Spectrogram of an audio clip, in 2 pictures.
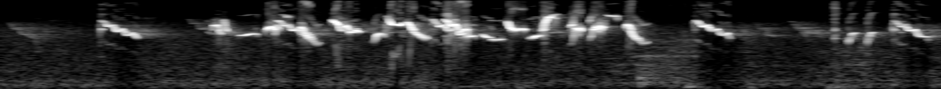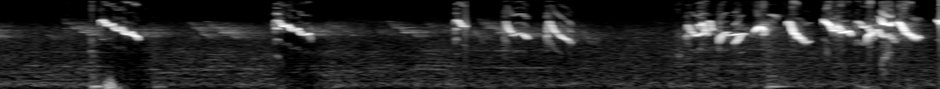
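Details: Lombok white-eye song used as a training model for other birds: lively, high twittering of rapid chirps and slurred whistles in dense bursts, about three notes a second, broken by brief gaps, then a busy final flurry.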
